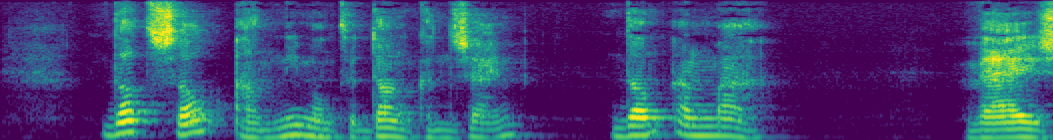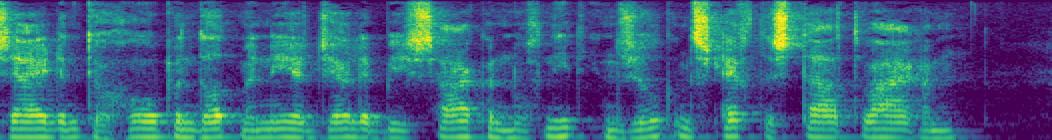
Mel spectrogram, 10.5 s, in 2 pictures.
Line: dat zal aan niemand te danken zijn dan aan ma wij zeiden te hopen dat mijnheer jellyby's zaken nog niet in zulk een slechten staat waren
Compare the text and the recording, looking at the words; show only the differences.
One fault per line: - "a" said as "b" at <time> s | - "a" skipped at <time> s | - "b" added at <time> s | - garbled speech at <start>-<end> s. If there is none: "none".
none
